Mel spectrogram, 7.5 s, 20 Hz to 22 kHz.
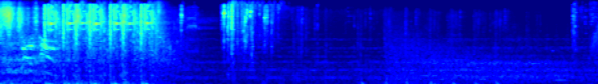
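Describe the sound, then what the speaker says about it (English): Rapid gunfire crackles in a sci-fi shooter game, Mass Effect 3, with dense bursts of shots at first, then scattered sporadic shots over a steady rumbling background. "Shepard, I hear gunfire."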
